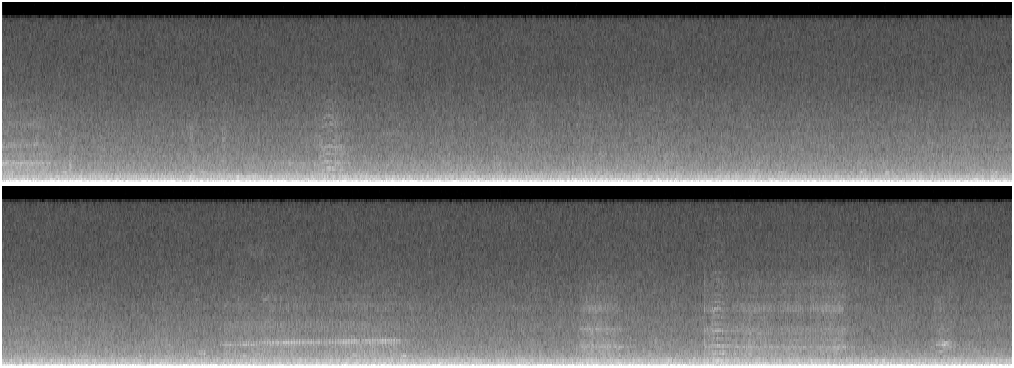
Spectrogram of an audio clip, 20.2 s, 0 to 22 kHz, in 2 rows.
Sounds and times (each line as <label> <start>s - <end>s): wind 0.0s - 20.2s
